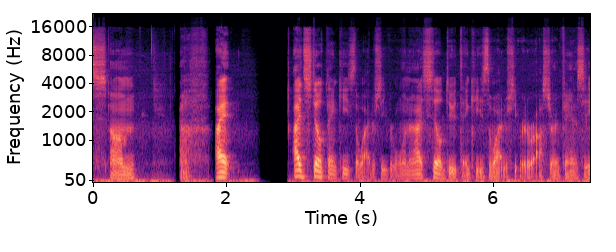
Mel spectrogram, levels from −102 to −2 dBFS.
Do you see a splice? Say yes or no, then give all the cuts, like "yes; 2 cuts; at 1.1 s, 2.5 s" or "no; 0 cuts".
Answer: yes; 1 cut; at 1.2 s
